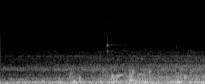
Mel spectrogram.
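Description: A low droning ambient score swelling in, with a faint ringing metallic ping about a second in.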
